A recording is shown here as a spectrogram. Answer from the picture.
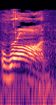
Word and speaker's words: Tamron: got Tamar oh Tam Tamron Tam Ron run like run Tam Ron okay Tam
